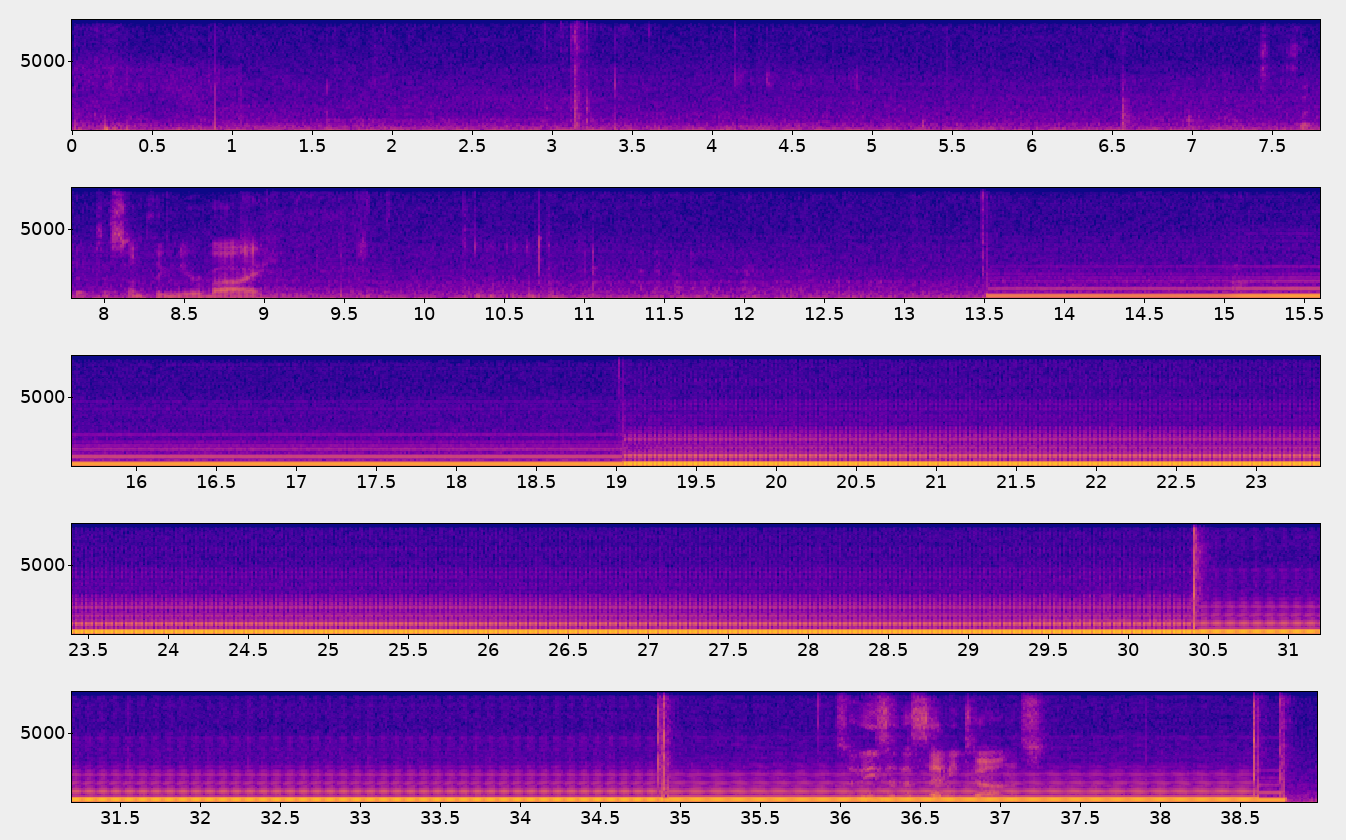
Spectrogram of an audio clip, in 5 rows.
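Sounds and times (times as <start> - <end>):
speech: 7.7 - 9.2
low synthesizer sine-wave tone: 13.5 - 38.8.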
